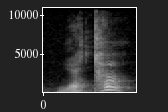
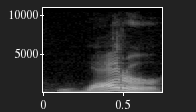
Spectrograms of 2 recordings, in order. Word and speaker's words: water: T를 리을처럼 발음하기도 하는구나.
